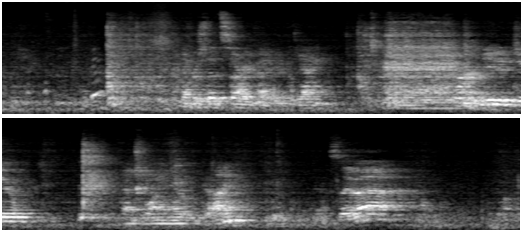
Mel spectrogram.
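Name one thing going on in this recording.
Two men talk back and forth nearby.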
